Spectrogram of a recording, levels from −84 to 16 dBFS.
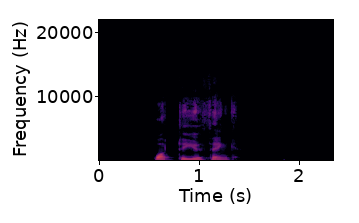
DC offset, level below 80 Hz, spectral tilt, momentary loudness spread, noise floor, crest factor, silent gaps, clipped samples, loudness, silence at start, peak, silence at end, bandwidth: under 0.1%; -78 dBFS; -5.5 dB/octave; 7 LU; -90 dBFS; 22 dB; none; under 0.1%; -43 LUFS; 0.55 s; -24 dBFS; 0.95 s; 13.5 kHz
